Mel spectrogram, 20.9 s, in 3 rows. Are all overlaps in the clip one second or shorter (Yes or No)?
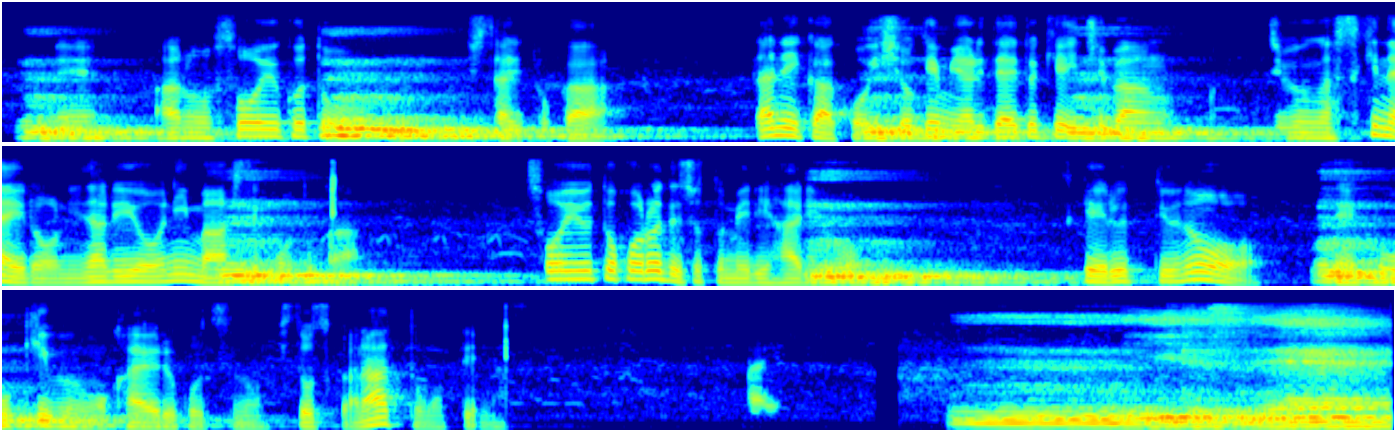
Yes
